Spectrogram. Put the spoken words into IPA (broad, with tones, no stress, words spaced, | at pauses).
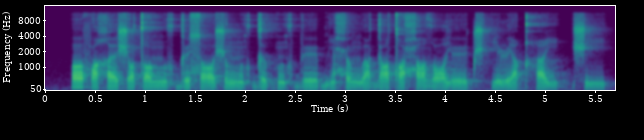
ɔ˦fɑ˨χəː˨ ʃɔ˨t̪ɔː˨ŋʷəː˨xʷ ɡø˦sɔː˨ʃʏ˦ ŋʷẽ˨xʷ ɡəː˦kʷĩ˨xʷbøː˦ bĩ˨ħʊ˦ŋʷɑ˨ ɡø˦tˤe˨ħi˨˦ ðˤø˦jøː˨ t͡ʃʰi˨ɭe˨qʰi˦ | ʃi˨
